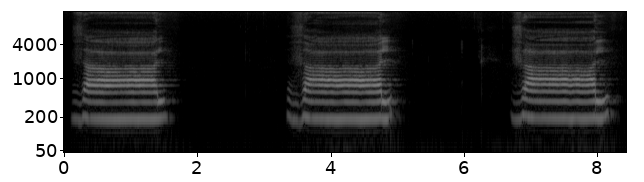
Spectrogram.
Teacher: ذال کی ادائیگی میں زبان کی نوک کو سامنے والے اوپر کے 2 دانتوں کے اندرونی کناروں سے نرمی سے لگا کر باریک آواز میں پڑھیں.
